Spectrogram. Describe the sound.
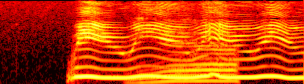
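A voice imitates a siren with a loud, sustained wavering tone lasting about two seconds. A lower second voice briefly joins partway through, and no words are spoken.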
